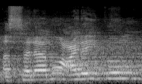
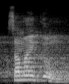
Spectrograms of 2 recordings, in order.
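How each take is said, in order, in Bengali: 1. অভিবাদনটি প্রতিটি অক্ষর সহ পুরোটা বলা হয়। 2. অভিবাদনটি ছোট করে একটি সংক্ষিপ্ত শব্দে বলা হয়। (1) "সালাম দিতে হবে কি শুদ্ধভাবে" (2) "সালাম অনেক ভুল করি"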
